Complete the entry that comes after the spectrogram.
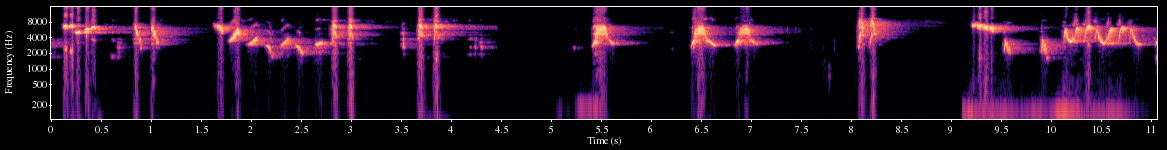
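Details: Narcissus flycatcher singing as a tutor for other songbirds: clusters of quick high slurred and descending notes separated by short pauses, ending in a wavering high trill.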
